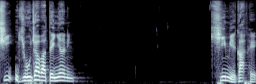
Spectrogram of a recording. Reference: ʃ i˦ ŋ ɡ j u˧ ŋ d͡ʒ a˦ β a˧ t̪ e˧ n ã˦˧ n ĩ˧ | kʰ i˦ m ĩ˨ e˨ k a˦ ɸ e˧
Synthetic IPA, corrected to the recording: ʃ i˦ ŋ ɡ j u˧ n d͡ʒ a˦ β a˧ t̪ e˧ ɲ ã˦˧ n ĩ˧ | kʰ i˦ m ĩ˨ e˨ k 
